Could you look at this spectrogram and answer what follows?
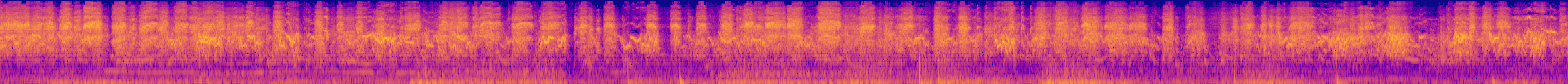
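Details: Several yellow male budgies in an aviary colony chirp and warble nonstop, a bright high chatter with sharp ticks and a faint low steady tone early on.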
